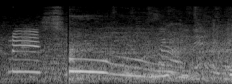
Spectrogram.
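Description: A child's high voice calls out in a long falling tone, over a background of crowd chatter.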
